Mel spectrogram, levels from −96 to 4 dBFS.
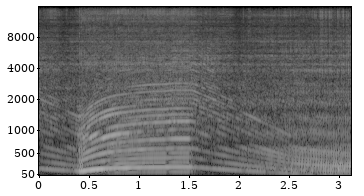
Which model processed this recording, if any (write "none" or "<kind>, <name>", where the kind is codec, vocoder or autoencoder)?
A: none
